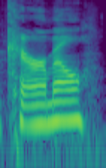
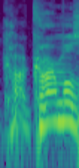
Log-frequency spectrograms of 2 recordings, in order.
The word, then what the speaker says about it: Carmel: Are you sure it's not like Colonel? Because that's spelled weird. Or caramel. It's Carmel.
